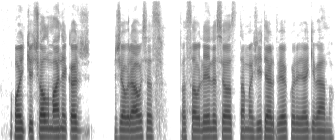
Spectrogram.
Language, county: Lithuanian, Alytus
